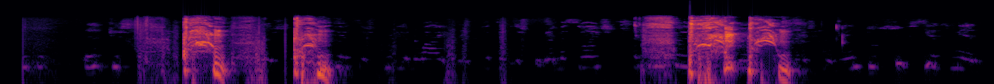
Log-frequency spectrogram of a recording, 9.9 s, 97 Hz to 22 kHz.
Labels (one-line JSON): {"expert_labels": [{"quality": "ok", "cough_type": "dry", "dyspnea": false, "wheezing": true, "stridor": false, "choking": false, "congestion": false, "nothing": false, "diagnosis": "COVID-19", "severity": "mild"}], "age": 56, "gender": "male", "respiratory_condition": false, "fever_muscle_pain": false, "status": "healthy"}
